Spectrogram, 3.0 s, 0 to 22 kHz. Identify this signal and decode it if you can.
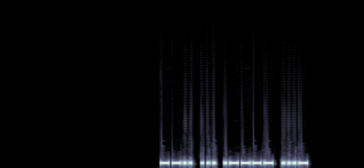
Morse code, heard as a keyed tone, about 46 wpm, 700 Hz. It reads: ZS1V
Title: DXCC-100 Call Signs - 4 Characters - Repeated 2x - 50wpm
